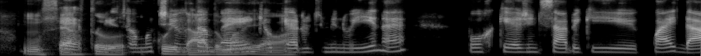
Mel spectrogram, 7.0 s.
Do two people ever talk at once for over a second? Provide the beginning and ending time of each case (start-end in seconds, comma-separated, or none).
0.6-3.0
